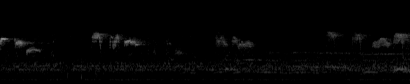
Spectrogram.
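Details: Red-whiskered bulbul singing in a fighting trap on a dark, overcast day: short warbled, slurred phrases near the upper-middle range, spaced by brief pauses, with faint steady background hum.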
